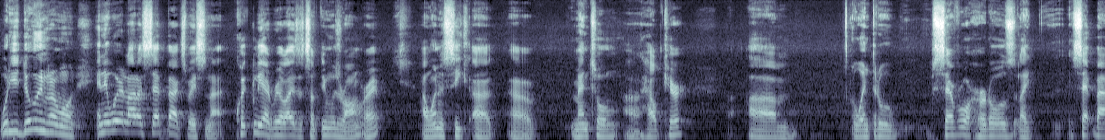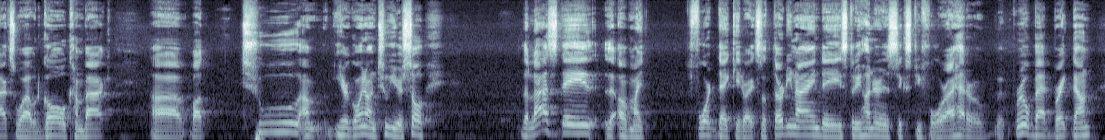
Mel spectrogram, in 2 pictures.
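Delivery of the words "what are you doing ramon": high, upset scolding tone. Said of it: "My wife would get so upset".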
